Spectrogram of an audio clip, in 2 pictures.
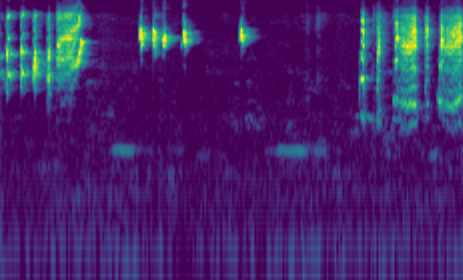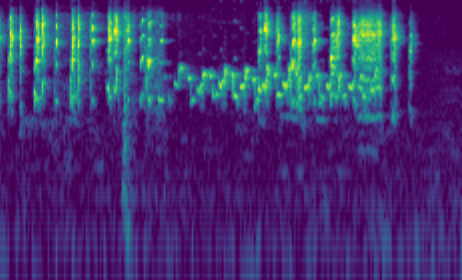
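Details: Gacor cendet, the Long-tailed shrike, in a clear-voiced tutor recording for other birds to imitate: high buzzy phrases, short squeaks, then a long dense rattling run that ends in quick warbled notes, over a soft low hum.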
